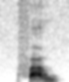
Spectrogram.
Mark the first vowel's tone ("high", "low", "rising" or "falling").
rising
